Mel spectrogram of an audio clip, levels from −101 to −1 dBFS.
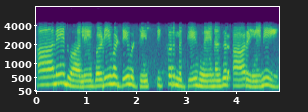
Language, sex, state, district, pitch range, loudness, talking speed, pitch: Punjabi, female, Punjab, Kapurthala, 200-255 Hz, -12 LUFS, 145 wpm, 225 Hz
